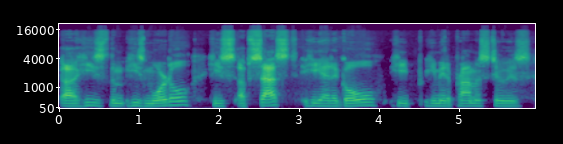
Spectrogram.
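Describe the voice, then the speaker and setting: A man co-hosting a casual chat, offering measured counterpoints in conversation. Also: mid-range voice, fairly even intonation, darkish tone, no echo. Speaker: co-host of a pop culture discussion show.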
